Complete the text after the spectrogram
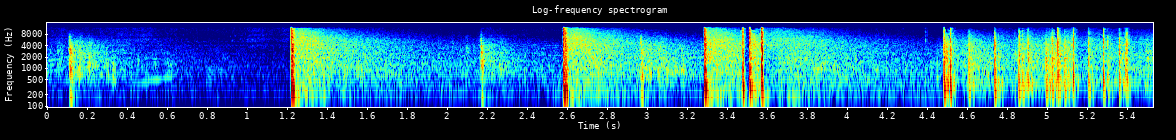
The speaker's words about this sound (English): Now, big pyrotechnic displays, like this one Tuesday night in Kansas City, will go on as planned, with fireworks bought months ago.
